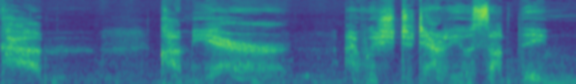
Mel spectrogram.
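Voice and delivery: creepy, hushed, whispered creature voice. Voicing a creature with close eyes calling players nearer: whispering creature voice.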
